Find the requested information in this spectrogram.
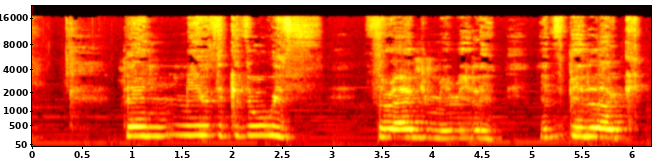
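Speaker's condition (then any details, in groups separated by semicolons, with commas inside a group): Cerebral palsy; from birth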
